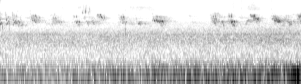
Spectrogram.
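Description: Songbirds chirping in the background, short high notes scattered throughout, over a steady low rumble that grows a little louder over the few seconds.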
